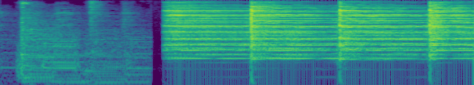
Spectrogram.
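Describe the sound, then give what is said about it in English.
A gong is struck and rings with a bright, shimmering sustain, then is hit three more times at steady half-second intervals. Each blow swells the ringing, which follows a brief burst of tonal sound. “The sound of the gong, ladies and gentlemen, and that only means it is time for another episode of Hold the Sarcasm.”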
